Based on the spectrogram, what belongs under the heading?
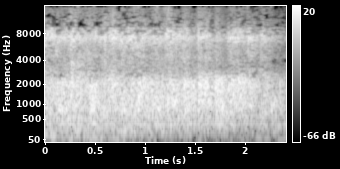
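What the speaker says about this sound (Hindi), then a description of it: "सर के जोरदार ताली बजा सकते हैं" Loud, dense audience applause at a health talk on diabetes, a steady wash of clapping that holds evenly throughout with no voices over it.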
